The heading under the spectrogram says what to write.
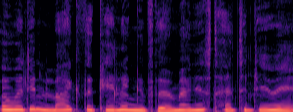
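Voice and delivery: scornful, sarcastic, high-pitched, mocking self-pitying voice. Mocking a beheaded killer's last words: mocking imitation of a killer's excuse. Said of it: "doing the whole Jeffrey Dahmer, like".

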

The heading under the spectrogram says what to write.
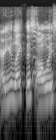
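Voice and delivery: ordinary talk

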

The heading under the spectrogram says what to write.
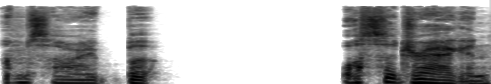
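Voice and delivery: hushed, leaned-in half-whisper. Voicing a character leaning over to ask another character: half-whispering. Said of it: "just in a whisper is like".

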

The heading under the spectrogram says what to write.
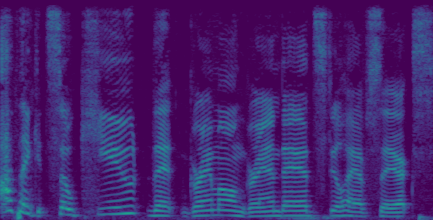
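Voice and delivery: put-on Texan accent. Giving someone's exact quote in a put-on Texas accent. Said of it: "if I can maybe do a Texas accent".

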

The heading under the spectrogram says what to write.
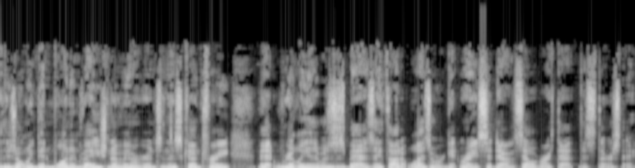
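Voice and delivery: ordinary talk

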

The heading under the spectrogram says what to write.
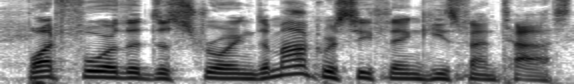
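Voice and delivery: ordinary delivery

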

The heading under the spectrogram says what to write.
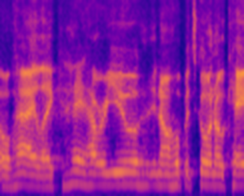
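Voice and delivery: usual speaking voice

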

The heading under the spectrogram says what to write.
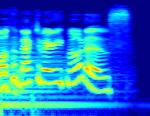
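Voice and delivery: rushed, rattled-off, fast, loud and high. Podcast host opening the episode, talking fast. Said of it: "That's really fast".

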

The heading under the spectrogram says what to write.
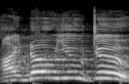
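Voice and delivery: very loud, high-pitched call. Retelling the dad calling out as the speaker leaves the hospital ward: loud voice. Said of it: "in a loud voice".

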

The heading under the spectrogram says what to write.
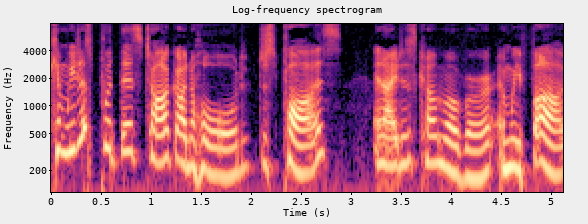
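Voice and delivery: plain

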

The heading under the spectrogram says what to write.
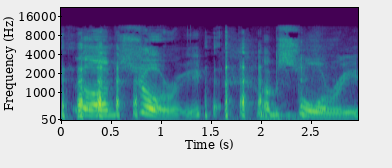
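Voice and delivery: very slow, apologetic Canadian manner. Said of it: "In his Canadian way".

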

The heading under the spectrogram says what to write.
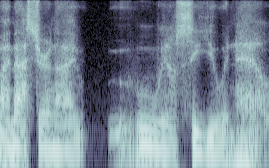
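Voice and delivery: low, soft mumbling under the breath. Voicing a dying warlock slumping against a player: muttering.

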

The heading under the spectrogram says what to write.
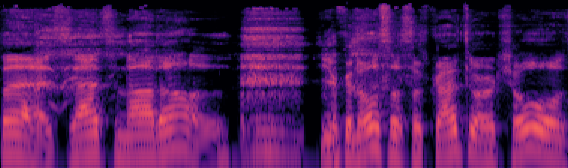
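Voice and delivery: terrible, clumsy put-on French accent. Reading a line aloud after another speaker asks for it: terrible french accent. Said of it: "your terrible French ones".

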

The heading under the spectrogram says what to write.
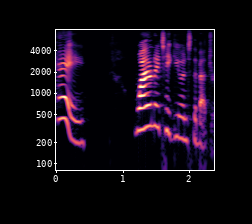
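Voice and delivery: hushed, quiet, very calm, even-keeled voice. Retelling how mom came in during a dinner party: imitating mom speaking quietly, calmly. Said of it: "my mom came in quietly, very calmly".

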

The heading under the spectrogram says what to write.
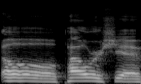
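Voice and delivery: mock, loud, sarcastic, dismissive scoff. Retelling how people scoff at a minor move: imitating a sarcastic remark.

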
